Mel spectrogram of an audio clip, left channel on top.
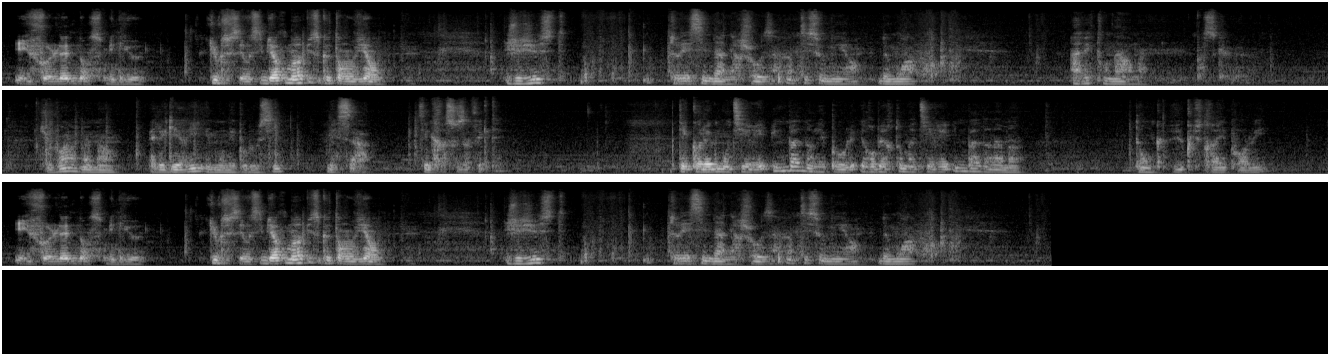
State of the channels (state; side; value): drops out; right; at 10.5 s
